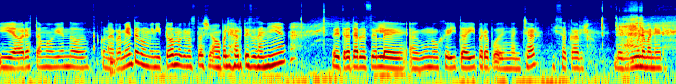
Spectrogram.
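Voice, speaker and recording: Over noticeable background noise, a woman talks at a very fast pace in a monotone, flat intonation. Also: medium pitch for a woman. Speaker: motorcycle travel vlogger. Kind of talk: casual vlog chat.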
